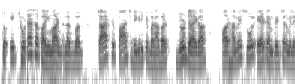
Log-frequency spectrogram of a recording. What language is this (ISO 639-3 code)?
hin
